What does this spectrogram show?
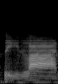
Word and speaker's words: เศลา: เศลา หมาย ถึง หิน คำ นี้ อ่าน ว่า เส-ลา นะ ครับ R R เซ รา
